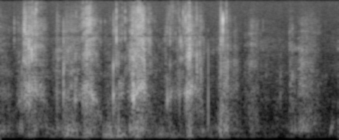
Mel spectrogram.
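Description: Someone bites and chews a crunchy vegan Bueno-style wafer snack with a cream filling, made by the brand Better. It is a quick run of dry, crisp crackles and crunches, fairly faint, with no talk.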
